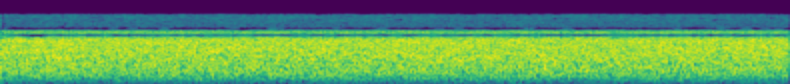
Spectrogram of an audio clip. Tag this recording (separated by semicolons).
background-sound; ambient; white-noise; ambience; noise; atmosphere; general-noise; tv-noise; background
